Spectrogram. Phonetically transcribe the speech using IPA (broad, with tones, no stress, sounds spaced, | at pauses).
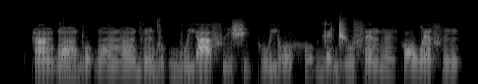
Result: k ã˧ ɡ͡b ɔ̃˦ b o˧ ɡ ɔ̃˨ n ɔ̃˨ ɡ͡b ĩ˨˦ d u˦ ɡ͡b u˧ j a˧ f i˧ ʃ i˨ k u˨˦ j o˧ h o˨ ɡ ɛ˨˦ d͡ʒ u˦ s ɛ̃˧ b ɛ̃˨ k ɔ˧ w ɛ̃˦ f ĩ˦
